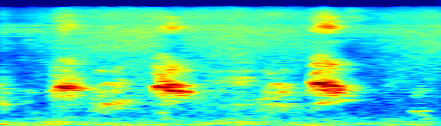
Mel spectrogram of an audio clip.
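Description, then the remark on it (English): Dogs bark three times in an uneven sequence, the sharp yelps moderately quiet against a faint background hum, with no one speaking. “Oh, really, dogs?”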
